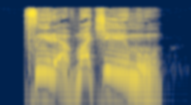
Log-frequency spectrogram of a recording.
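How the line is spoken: Menacing yell, muffled. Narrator (Russian): грозно орал из сугроба Бизя Колобок

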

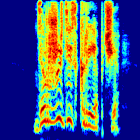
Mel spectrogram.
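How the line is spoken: Sharp growl. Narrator (Russian): резко прорычал он

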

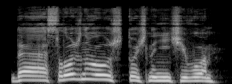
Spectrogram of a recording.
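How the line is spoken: Laughing. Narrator (Russian): засмеялась она

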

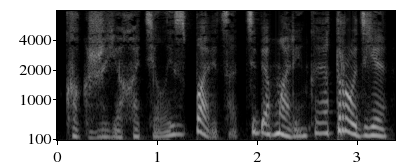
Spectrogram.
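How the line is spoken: Hateful venomous hiss. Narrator (Russian): шипел голос, насквозь пропитанный ядом ненависти

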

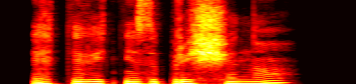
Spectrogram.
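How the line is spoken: Breathy. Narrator (Russian): Выдохнула я

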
